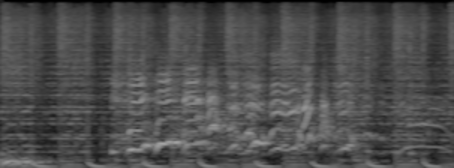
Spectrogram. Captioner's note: laughing hysterically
